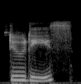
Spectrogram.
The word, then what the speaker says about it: duties: So that this T basically sounds like a D. So duties.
